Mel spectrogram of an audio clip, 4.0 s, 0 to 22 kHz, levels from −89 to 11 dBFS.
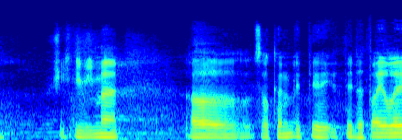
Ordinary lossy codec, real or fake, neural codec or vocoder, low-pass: MP3, 64 kbps; fake; codec, 32 kHz, 1.9 kbps, SNAC; 14.4 kHz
